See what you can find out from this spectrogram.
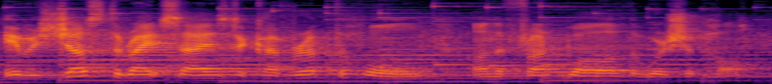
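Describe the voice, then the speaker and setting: A man's voice: mid-range voice, fairly even intonation, fast, over music. Echoey male narrator, distant from mic. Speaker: narrator of a radio play. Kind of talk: scripted storytelling in old-time radio manner.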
